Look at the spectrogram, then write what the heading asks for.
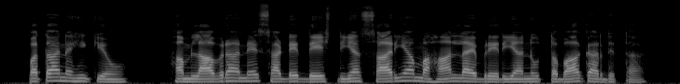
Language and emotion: Punjabi, sad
